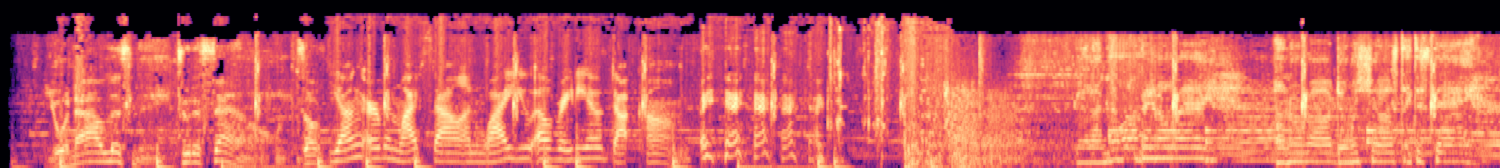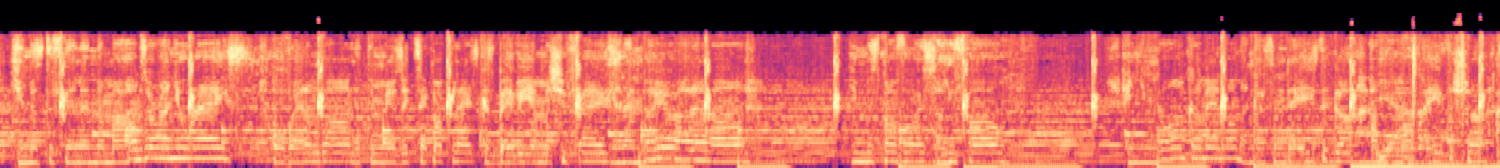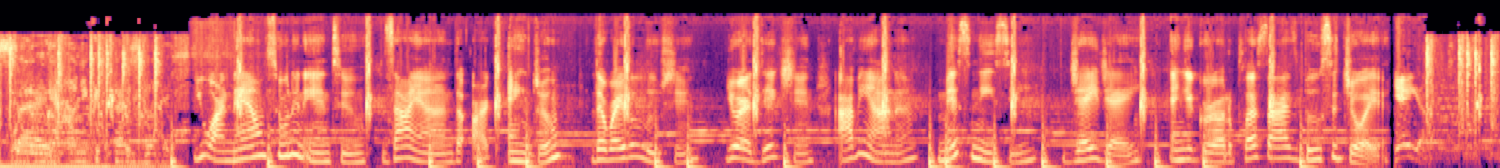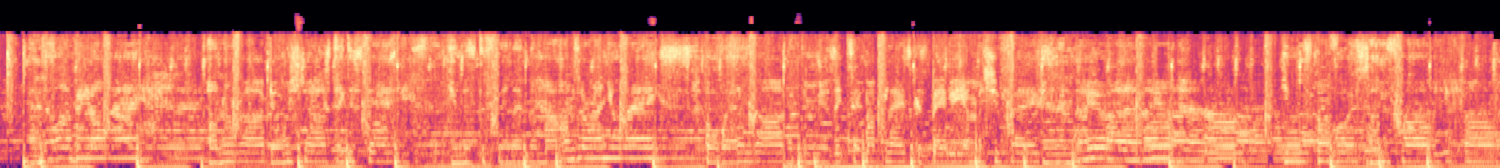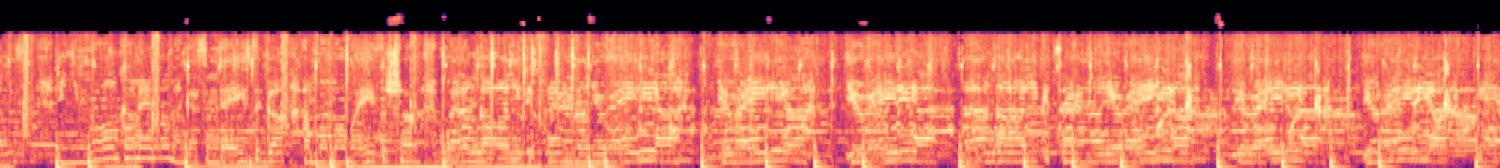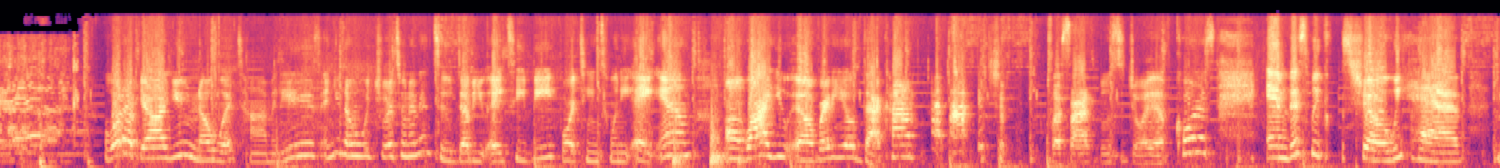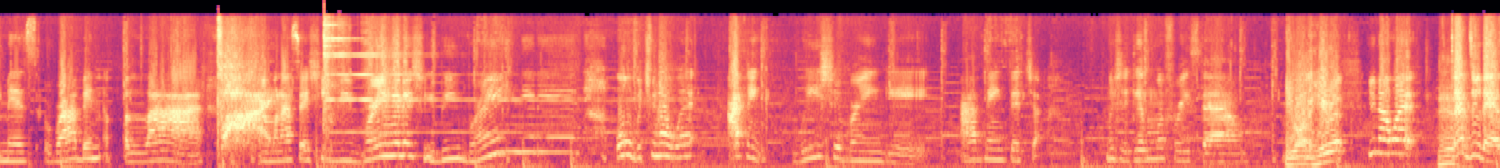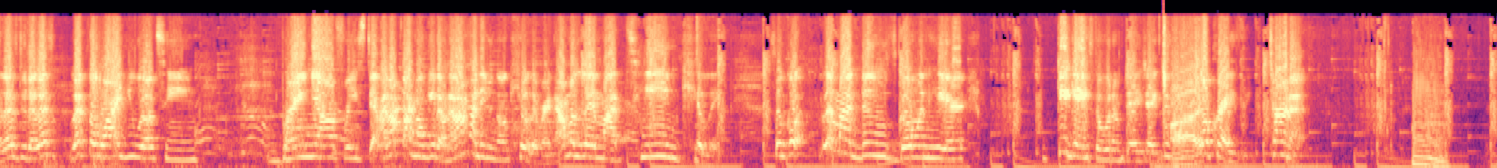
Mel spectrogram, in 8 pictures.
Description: Interviews
Check out her interview with the YUL team.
